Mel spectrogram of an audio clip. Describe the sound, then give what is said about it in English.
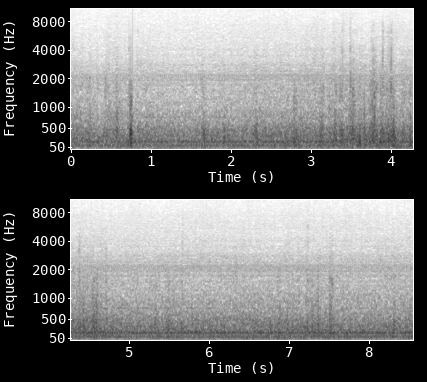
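Steady wind blows outdoors on a hot day, rumbling and buffeting against the microphone, a continuous low roar with occasional gusts and soft thumps, moderately loud throughout with no voices. “It's windy. Not mad windy, but windy.”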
